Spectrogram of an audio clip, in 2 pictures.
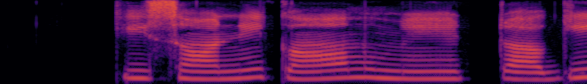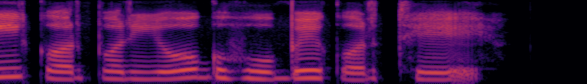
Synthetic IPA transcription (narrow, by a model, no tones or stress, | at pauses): kɪsaːnikaːmːẽʈaːɡikəɾpəɾɪjoːɡɦoːbekəɾt̪ʰeː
